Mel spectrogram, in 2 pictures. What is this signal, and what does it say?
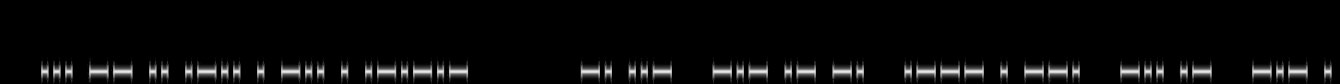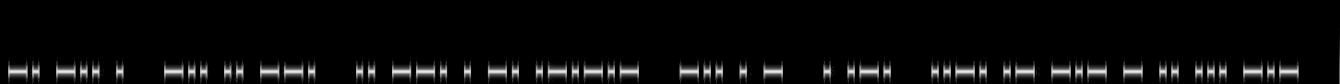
Morse code, heard as a keyed tone, about 20 wpm, 600 Hz. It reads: SMILEDE. NU KAN JEG DA KENDE DIG IGEN. DET ER FAKTISK
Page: CW med Gnister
